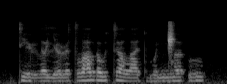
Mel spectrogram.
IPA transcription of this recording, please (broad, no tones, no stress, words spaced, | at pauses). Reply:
tiɭlʌ lʲɑɭʌtlˠɛlˠ ɾutə lˠætɡʷə˞ ŋ͡ǁʌʔu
